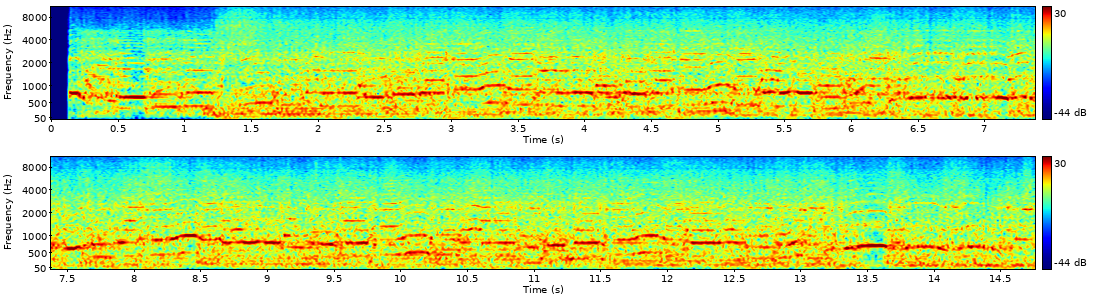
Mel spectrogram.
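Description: A rock band playing live and loud: electric guitars with a gliding melodic lead line over bass.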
